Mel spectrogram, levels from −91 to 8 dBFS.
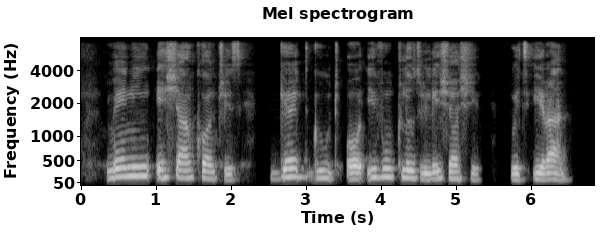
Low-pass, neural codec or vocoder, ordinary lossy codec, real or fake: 7.2 kHz; codec, 16 kHz, 4 kbps, FunCodec, trained on Chinese and English, 50 frames a second; none; fake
